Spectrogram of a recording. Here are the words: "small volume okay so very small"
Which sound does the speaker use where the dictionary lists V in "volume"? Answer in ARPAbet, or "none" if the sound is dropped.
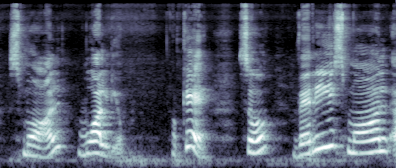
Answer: V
